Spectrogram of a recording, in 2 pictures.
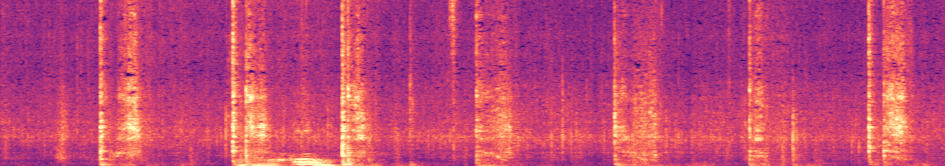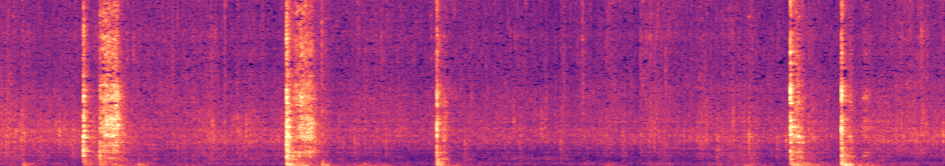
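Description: A metal spoon scrapes and clinks against a frying pan.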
